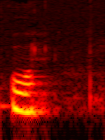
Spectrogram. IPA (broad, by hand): ɔ:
